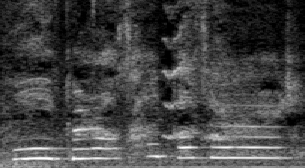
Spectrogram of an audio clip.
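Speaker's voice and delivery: pet talk. Real, not acted. Greeting pet birds.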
